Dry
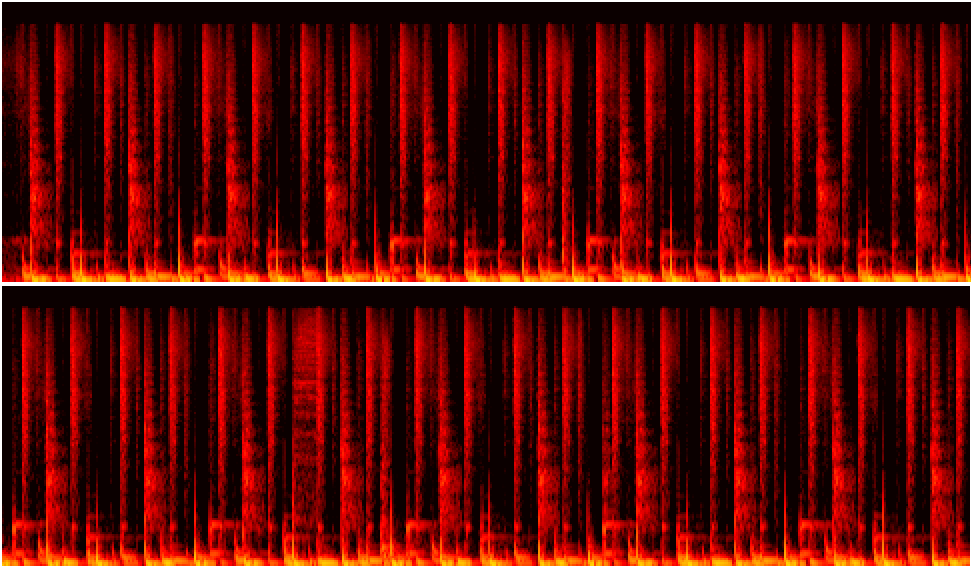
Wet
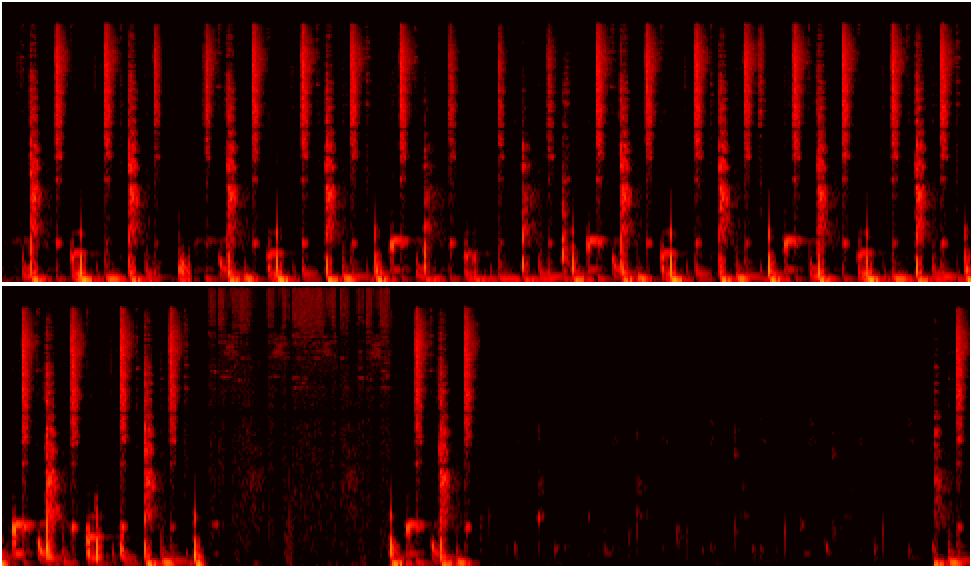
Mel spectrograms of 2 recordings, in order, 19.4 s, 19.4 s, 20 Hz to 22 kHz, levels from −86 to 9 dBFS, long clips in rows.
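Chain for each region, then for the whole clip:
1.49–2.04 gate -30 dBFS, range -18 dB + core saturation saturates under 130 Hz
4.19–5.75 high shelf 3200 Hz -9 dB + compressor 3:1, threshold -28 dBFS
9.72–10.9 HPF 99 Hz 24 dB/oct + bell 440 Hz +6 dB 2.1 oct
11.69–13.56 weighting filter ITU-R 468 + compressor 8:1, threshold -42 dBFS + wrapped overs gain 43.5 dB
14.46–19.01 compressor 2.5:1, threshold -38 dBFS + vowel sequencer 7.7 Hz
whole clip: spectral noise reduction 13 dB; bell 88 Hz -12 dB 1.7 oct; notch 3400 Hz, Q 9.4

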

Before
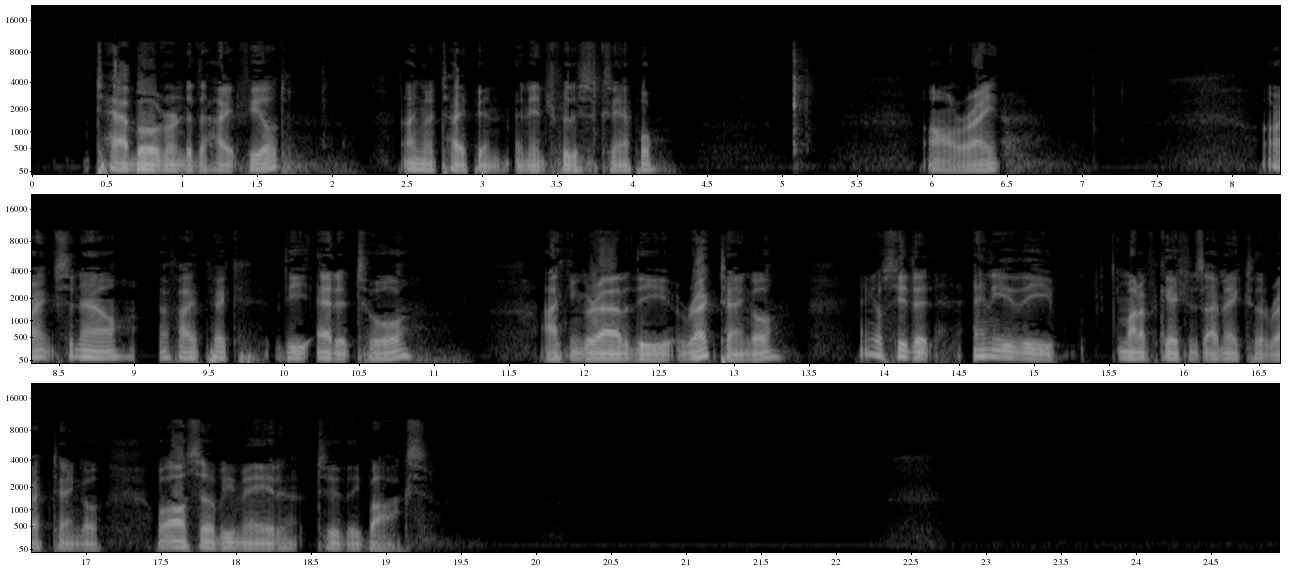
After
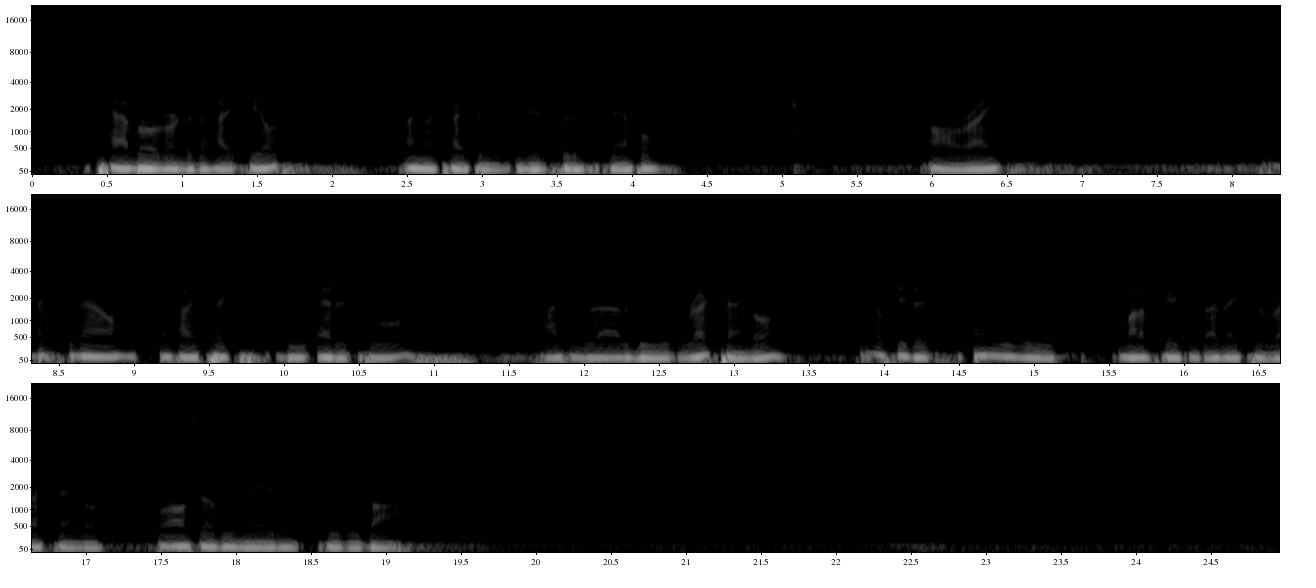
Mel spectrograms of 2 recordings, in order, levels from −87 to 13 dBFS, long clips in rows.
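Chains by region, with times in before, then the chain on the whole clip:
1.33–3.3 air absorption 200 m + careless resampling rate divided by 8×, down none, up filtered
6.42–8.36 G.711 law mismatch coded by mu + compressor 12:1, threshold -39 dBFS
10.53–12.26 G.711 law mismatch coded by mu + comb 3.4 ms, depth 43% + compressor 1.5:1, threshold -44 dBFS
whole clip: dynamic EQ 1100 Hz, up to +8 dB, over -51 dBFS, Q 2.4; inverse Chebyshev band-stop 180–8000 Hz, stop band 40 dB; high shelf 6800 Hz -6.5 dB; gain +4.5 dB

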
